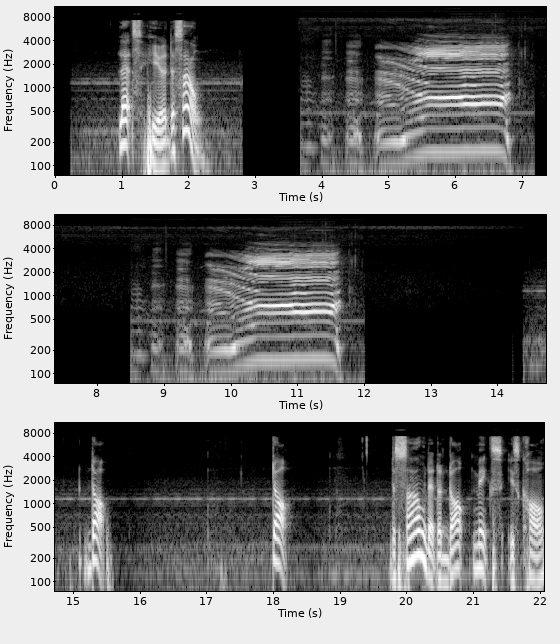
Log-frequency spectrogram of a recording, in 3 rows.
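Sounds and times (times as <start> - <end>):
deer bellowing: 3.7 - 6.9, 8.6 - 11.8.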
